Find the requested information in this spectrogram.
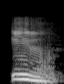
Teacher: ذال کو قلقلہ نہیں کریں گے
